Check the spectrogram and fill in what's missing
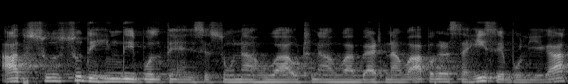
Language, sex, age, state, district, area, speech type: Hindi, male, 18-30, Bihar, Samastipur, rural, spontaneous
